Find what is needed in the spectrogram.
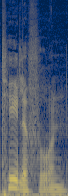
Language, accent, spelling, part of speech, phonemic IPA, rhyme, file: German, Germany, Telefon, noun, /ˈtɛləˌfoːn/, -oːn, De-Telefon.ogg
- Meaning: telephone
